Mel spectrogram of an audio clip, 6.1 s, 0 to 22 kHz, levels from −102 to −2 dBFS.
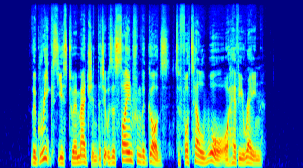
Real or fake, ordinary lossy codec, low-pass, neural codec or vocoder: fake; none; 19.8 kHz; vocoder, 48 kHz, 128 mel bands, Vocos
